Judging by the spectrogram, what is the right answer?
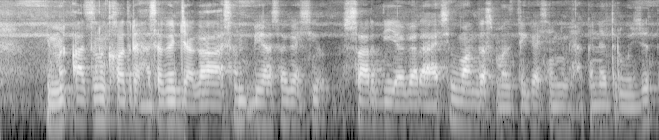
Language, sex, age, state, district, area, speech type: Kashmiri, male, 45-60, Jammu and Kashmir, Srinagar, urban, spontaneous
